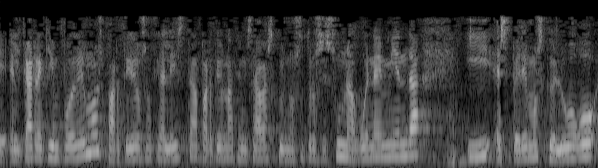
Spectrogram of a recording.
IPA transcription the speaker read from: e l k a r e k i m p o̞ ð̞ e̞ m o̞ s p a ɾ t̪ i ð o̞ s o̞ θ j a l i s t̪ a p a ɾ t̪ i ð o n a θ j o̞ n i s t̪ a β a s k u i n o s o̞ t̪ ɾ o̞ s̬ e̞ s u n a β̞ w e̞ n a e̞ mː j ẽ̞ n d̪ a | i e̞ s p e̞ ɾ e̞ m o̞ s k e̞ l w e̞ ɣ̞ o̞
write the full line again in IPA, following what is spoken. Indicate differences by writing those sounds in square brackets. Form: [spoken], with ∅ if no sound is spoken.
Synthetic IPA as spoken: e l k a r e k i m p o̞ ð̞ e̞ m o̞ s p a ɾ t̪ i ð o̞ s o̞ θ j a l i s t̪ a p a ɾ t̪ i ð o n a θ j o̞ n i s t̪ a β a s k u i n o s o̞ t̪ ɾ o̞ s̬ e̞ s u n a β̞ w e̞ n a e̞ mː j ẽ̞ n d̪ a | i e̞ s p e̞ ɾ e̞ m o̞ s k e̞ l w e̞ ɣ̞ o̞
